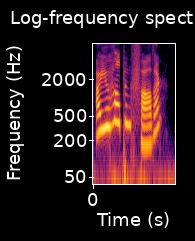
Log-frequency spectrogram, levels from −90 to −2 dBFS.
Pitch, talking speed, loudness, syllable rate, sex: 300 Hz, 195 wpm, -15 LUFS, 7.0 syllables/s, female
